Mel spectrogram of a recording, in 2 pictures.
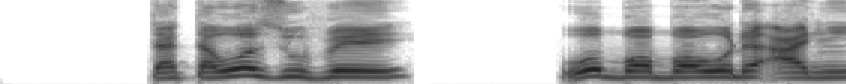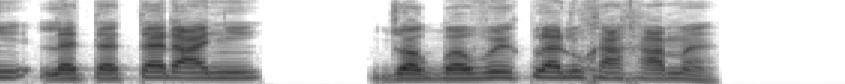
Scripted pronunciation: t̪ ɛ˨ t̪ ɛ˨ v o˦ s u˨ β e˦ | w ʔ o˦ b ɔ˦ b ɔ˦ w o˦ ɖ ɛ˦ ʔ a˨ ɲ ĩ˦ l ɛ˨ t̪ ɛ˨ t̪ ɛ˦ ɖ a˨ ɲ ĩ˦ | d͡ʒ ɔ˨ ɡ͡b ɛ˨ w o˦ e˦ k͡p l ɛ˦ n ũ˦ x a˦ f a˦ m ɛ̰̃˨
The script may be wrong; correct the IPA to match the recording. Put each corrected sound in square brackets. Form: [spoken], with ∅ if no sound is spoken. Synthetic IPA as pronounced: t̪ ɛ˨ t̪ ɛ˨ [w] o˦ [z] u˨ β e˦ | w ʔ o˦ b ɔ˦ b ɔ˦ w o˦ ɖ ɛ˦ ʔ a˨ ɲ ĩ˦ l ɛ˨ t̪ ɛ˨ t̪ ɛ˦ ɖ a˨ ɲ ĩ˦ | d͡ʒ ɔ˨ ɡ͡b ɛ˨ [v] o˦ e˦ k͡p l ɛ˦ n ũ˦ x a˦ [x] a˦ m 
